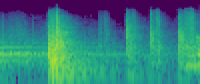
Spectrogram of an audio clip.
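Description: A single heavy thunk about half a second in, fading out, followed by a few lighter knocks.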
